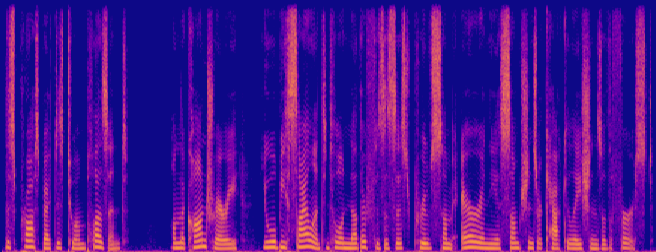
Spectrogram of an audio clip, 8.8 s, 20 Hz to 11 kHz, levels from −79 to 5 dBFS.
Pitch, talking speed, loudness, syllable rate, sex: 215 Hz, 180 wpm, -18 LUFS, 5.7 syllables/s, female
